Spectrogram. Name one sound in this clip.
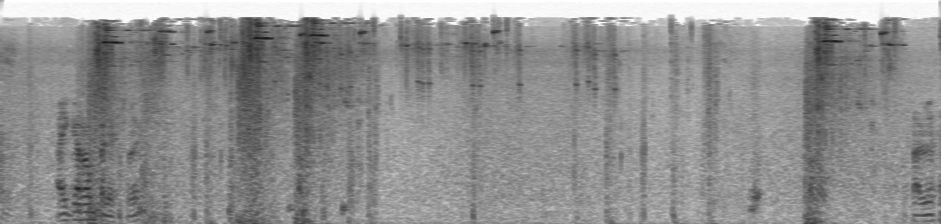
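Toy bricks clatter and smash apart.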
